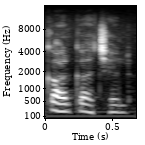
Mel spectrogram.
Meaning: 1. to purl, to babble, to sough (of water) 2. to chirrup, to twitter, to chirp (of birds) 3. to laugh boisterously, to cackle, to guffaw 4. to resound, to reverberate 5. to chatter (of teeth)
- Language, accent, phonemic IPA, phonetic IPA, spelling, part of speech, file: Armenian, Eastern Armenian, /kɑɾkɑˈt͡ʃʰel/, [kɑɾkɑt͡ʃʰél], կարկաչել, verb, Hy-կարկաչել.ogg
